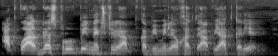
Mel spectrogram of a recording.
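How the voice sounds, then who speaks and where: A man's voice: medium pitch, lively intonation, fairly quick, darkish tone. Man, interview guest, emphatic, long winding explanations. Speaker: interview guest, party leader. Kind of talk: casual interview talk.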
